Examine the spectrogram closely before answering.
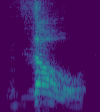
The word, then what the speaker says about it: though: Though though the th is a a voice th and the ou makes the long o sound though.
